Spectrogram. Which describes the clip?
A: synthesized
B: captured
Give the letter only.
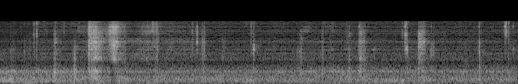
A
